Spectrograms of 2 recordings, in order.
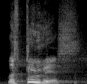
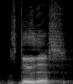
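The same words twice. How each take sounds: First: It is said with motivated, pumped-up energy. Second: It is said flatly, without motivating energy. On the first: The speaker calls it right. "that sounded better" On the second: The speaker calls it wrong. "It didn't sound motivational"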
